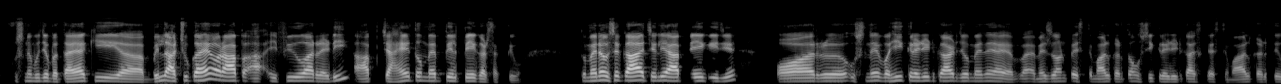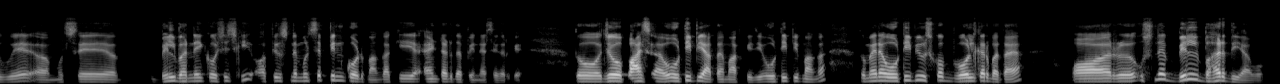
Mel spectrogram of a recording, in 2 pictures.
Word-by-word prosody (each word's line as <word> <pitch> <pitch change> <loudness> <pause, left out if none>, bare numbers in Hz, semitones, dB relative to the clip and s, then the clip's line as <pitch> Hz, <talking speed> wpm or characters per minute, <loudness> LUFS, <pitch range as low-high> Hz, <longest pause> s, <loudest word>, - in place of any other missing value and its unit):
उसने 160 -1 -8
मुझे 160 +1 -3
बताया 135 +2 +3
कि 170 +2 -7 0.2
अ, 125 -3 +3
बिल 145 - +1
आ - - +9
चुका 185 +3 +2
है 220 - +6
और 220 -4 +5
आप 180 0 +6
अ, 140 0 -3
इफ 155 +3 -12
यू 175 0 -2
आर 165 -2 +3
रेडी 145 - -3
आप - - -2
चाहे 180 - +2
तो 185 - -5
मैं 170 -1 -1
बिल 165 -2 +1
पे 160 0 +4
कर 130 -3 -1
सकती 100 - -16
हूँ। 95 - -24 0.6
तो 165 - -10
मैंने 175 +3 +5
उसे 195 0 +2
कहा 190 +1 +9
चलिए 185 0 0
आप 165 - +6
पे 165 +1 +3
कीजिए 160 +5 -3 0.5
और 150 +1 +3
उसने 165 +2 -2
वही 165 +2 -2
क्रेडिट 175 0 0
कार्ड 165 -1 +2
जो 165 0 -5
मैंने 155 0 -6
अमेज़न 135 +3 -8
पे - - -3
इस्तेमाल 130 +2 -6
करता 135 +4 -11
हूँ - - -12
उसी 150 +4 -10
क्रेडिट 130 -2 -8
कार्ड 130 -2 -6
का - - -13
इस्तेमाल 115 +2 -9
करते 120 +1 -12
हुए 125 +6 -6
अ, 110 - -8
मुझसे 120 +1 -6 0.5
बिल 165 +4 0
भरने 150 +1 -1
की 160 - -6
कोशिश 160 +2 -7
की 215 - -11
और 140 - -9
फिर 165 - -5
उसने 170 +1 -6
मुझसे 165 +5 -5
पिन 195 -3 -1
कोड - - 0
माँगा 110 +2 -8
कि 135 -1 -6
एंटर 130 0 -4
द - - -7
पिन - - -14
ऐसे - - -13
करके। 420 -2 -16 0.6
तो 135 -1 +2
जो 155 -1 +9
पास 145 +1 +7
ओटीपी 175 +3 +1
आता 120 - +1
है 120 - -13
माफ़ 115 - -4
कीजिए 115 +2 -10
ओटीपी 160 +2 -6
माँगा। 120 -1 -7 0.3
तो 145 - -8
मैंने 165 +3 +3
ओटीपी 195 +5 -1
उसको 190 -1 -2 0.2
बोलकर 160 +3 +3
बताया - - -2 0.6
और 140 +1 +4
उसने 175 +10 -1 0.2
बिल 235 +2 +5
भर 175 +5 +5
दिया 105 -4 -7
वो। 95 0 -21
155 Hz, 220 wpm, -24 LUFS, 135-170 Hz, 0.6 s, आ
